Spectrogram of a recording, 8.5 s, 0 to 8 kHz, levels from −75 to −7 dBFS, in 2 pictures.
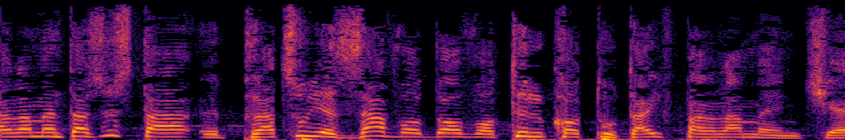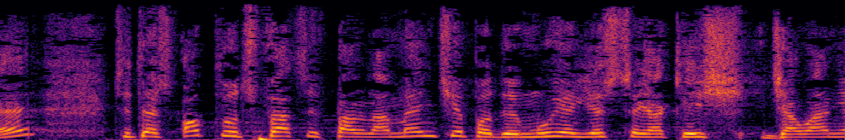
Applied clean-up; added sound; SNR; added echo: none; none; none; none.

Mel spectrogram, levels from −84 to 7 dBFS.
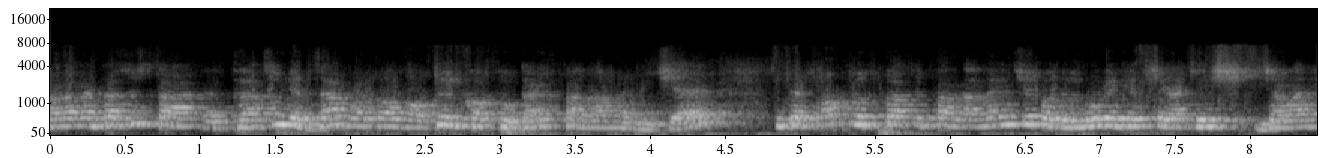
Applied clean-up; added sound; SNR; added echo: neural separator model SepFormer DNS4.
